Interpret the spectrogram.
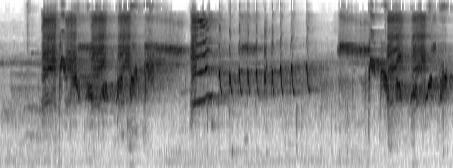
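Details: Greater green leafbird of the speckled 'trotol' type in vigorous song, used as a lure and therapy for other birds: bright high trills and rapid descending notes, then a run of about ten evenly spaced sharp chips, then more tumbling phrases.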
